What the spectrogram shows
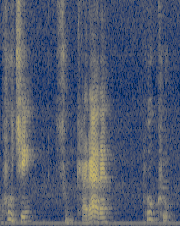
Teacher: Consonante K, oclusivo aspirado, velar, sordo, ocurre en posición inicial, medial y final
